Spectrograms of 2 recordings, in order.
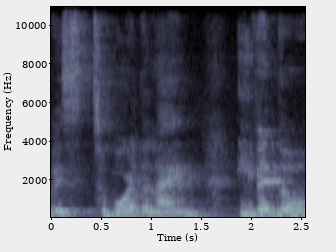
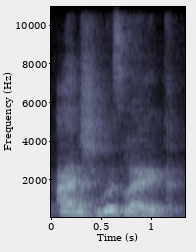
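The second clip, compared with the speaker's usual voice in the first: ordinary talk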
